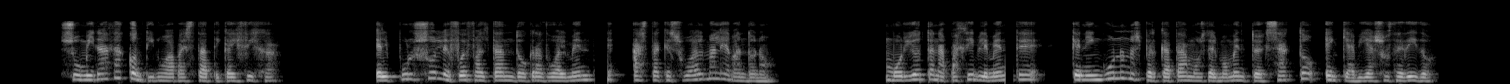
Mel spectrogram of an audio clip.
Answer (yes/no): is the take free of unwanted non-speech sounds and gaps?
no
